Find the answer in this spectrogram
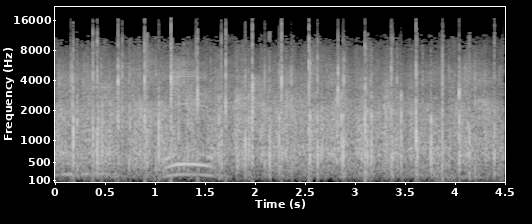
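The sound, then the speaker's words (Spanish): An audience breaks into sustained applause for the guests and a pianist on the program Primer Movimiento, many hands clapping in a dense, steady patter for several seconds, with a brief vocal cheer or call rising above it. “Vamos a darle un aplauso a nuestros invitados, a nuestro músico en cabina, bueno, en sala.”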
